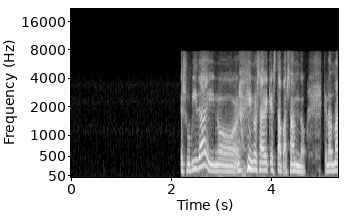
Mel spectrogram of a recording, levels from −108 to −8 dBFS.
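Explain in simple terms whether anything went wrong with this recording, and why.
An audio dropout to silence fills the start, up to 2.2 s. The input was likely lost, so only dead silence was recorded. Sound returns with "su vida y no".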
